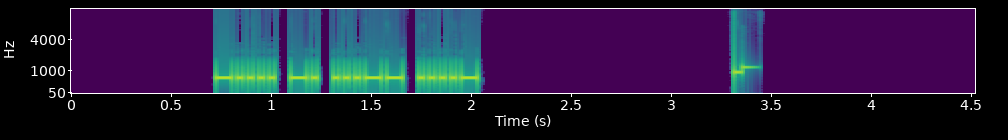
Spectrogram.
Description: Morse code, heard as a keyed tone, about 44 wpm, 700 Hz. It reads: 6N34
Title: Common Cut Numbers - 4-Digit 45wpm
